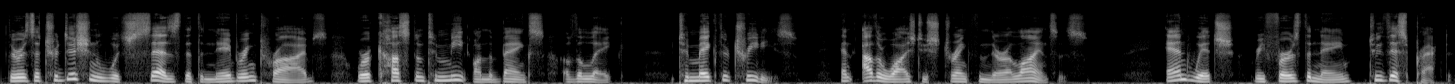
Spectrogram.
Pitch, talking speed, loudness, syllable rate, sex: 135 Hz, 155 wpm, -20 LUFS, 4.9 syllables/s, male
